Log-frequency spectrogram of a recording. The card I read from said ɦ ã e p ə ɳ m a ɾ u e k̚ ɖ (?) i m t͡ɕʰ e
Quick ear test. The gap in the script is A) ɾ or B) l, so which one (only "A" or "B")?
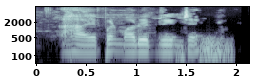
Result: A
